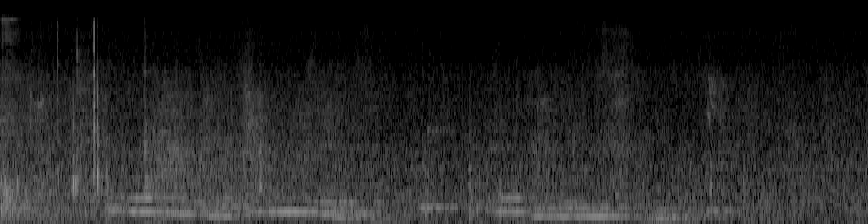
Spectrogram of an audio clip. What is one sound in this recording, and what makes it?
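A mixed choir sings softly in a large echoing hall.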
